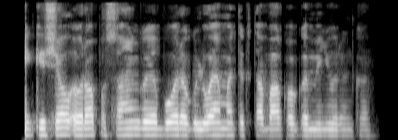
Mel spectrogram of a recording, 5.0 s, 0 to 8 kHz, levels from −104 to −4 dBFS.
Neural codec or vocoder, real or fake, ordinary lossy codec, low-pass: none; real; AAC, 32 kbps; 7.2 kHz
